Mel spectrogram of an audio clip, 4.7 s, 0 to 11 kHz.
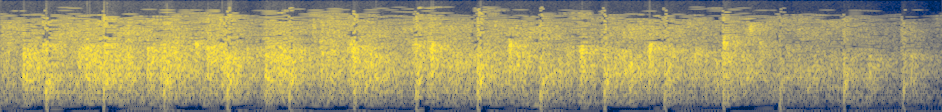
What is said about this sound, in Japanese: それではもう一度4人の方に拍手を送っていただきます。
